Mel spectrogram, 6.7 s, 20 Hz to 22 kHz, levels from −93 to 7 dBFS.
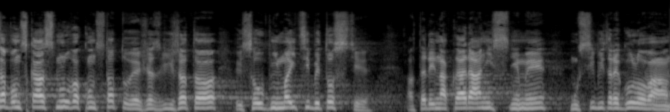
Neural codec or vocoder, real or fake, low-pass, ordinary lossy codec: vocoder, 44.1 kHz, 128 mel bands every 256 samples, BigVGAN v2; fake; 14.4 kHz; MP3, 64 kbps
